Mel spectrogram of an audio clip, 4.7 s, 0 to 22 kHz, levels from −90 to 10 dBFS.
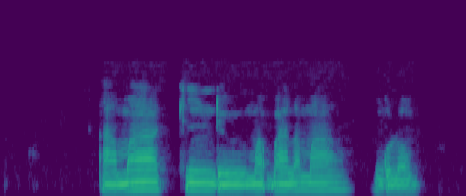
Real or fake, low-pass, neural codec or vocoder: real; 7.2 kHz; none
